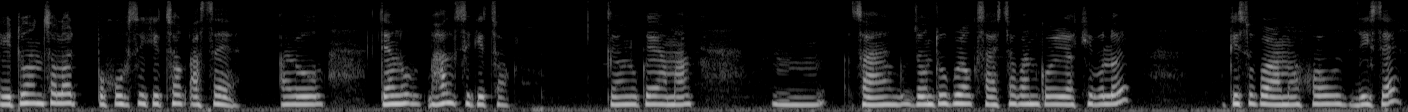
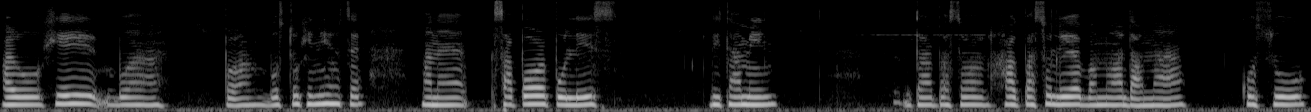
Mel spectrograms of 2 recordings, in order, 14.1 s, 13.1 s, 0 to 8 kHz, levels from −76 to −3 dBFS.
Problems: constant background noise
